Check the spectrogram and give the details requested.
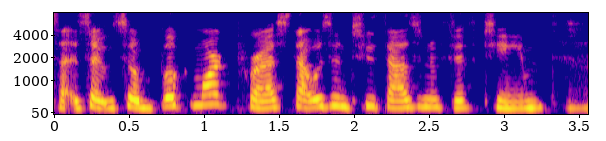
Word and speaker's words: BkMk: title is that correct you know they pronounced a bookmark okay that's so much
